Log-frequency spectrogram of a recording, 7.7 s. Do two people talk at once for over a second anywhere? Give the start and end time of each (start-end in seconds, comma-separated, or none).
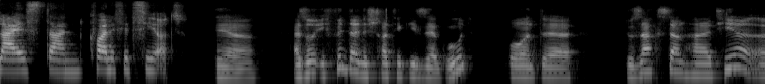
none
